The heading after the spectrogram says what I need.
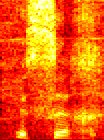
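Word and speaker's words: Ысыах: Исых. Исых. По-якутски гых. Ну, так по-русски Исых Исых.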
